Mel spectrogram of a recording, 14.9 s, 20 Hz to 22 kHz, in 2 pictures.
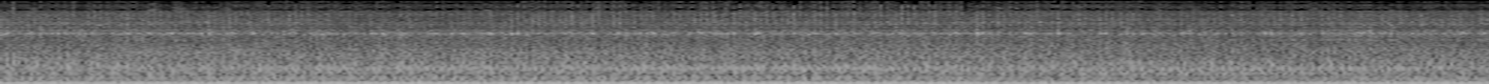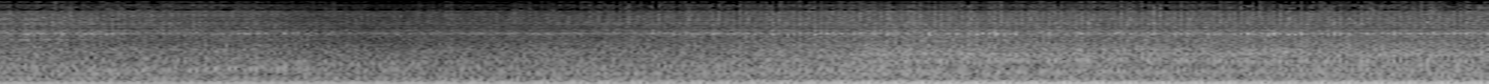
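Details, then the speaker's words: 6V92 two-stroke diesel in an MCI bus conversion, warm, after exhaust manifold gasket replacement: deep, steady idle with an even low drone and no sharp ticking. "i'll play the old sound now and then let's compare it to the new sound the way it is that noise should be gone"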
